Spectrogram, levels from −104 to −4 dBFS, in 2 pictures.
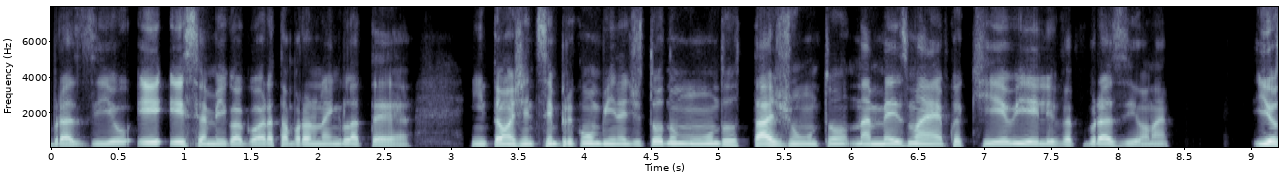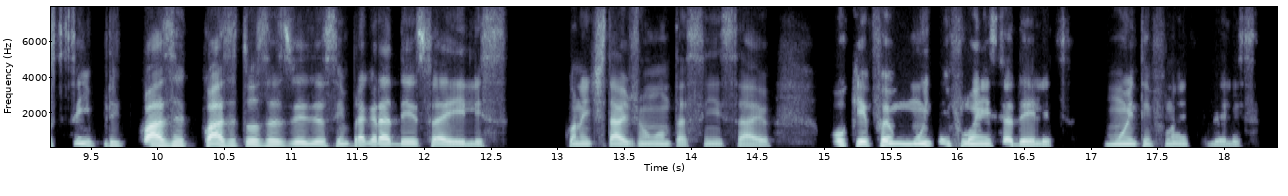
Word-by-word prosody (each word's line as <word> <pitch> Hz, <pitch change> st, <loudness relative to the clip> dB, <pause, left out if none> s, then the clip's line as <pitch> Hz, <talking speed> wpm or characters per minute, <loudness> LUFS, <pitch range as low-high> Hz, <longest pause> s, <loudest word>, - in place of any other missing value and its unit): Brasil 105 Hz, +6 st, -2 dB
e 115 Hz, +2 st, +4 dB
esse 120 Hz, +2 st, +2 dB
amigo 110 Hz, -2 st, -2 dB
agora 100 Hz, +1 st, 0 dB
está 115 Hz, +1 st, -4 dB
morando 110 Hz, 0 st, -1 dB
na 110 Hz, +1 st, -3 dB
Inglaterra. 90 Hz, -6 st, -3 dB, 0.4 s
Então, 105 Hz, +2 st, +1 dB
a 115 Hz, -, +3 dB
gente 120 Hz, -1 st, -3 dB
sempre 135 Hz, +3 st, 0 dB
combina 125 Hz, -4 st, 0 dB
de 120 Hz, 0 st, -7 dB
todo 130 Hz, +3 st, 0 dB
mundo 130 Hz, +2 st, 0 dB
estar 140 Hz, -2 st, +4 dB
junto 120 Hz, +2 st, -3 dB
na 120 Hz, 0 st, -2 dB
mesma 125 Hz, +4 st, +1 dB
época 120 Hz, +2 st, -1 dB
que 125 Hz, 0 st, -6 dB
eu 115 Hz, +2 st, +1 dB
e 135 Hz, -, +2 dB
ele 120 Hz, +1 st, 0 dB
vai 120 Hz, 0 st, -3 dB
para -, -, -48 dB
o -, -, -17 dB
Brasil, 115 Hz, -8 st, -1 dB
né. 95 Hz, +2 st, -6 dB, 0.7 s
E 125 Hz, -, +3 dB
eu 125 Hz, -, +8 dB
sempre, 155 Hz, +3 st, -4 dB
quase 155 Hz, +4 st, +7 dB
quase 140 Hz, +3 st, +5 dB
todas 150 Hz, 0 st, +1 dB
as 140 Hz, -4 st, +2 dB
vezes 115 Hz, 0 st, +2 dB
eu 120 Hz, -, +2 dB
sempre 125 Hz, +4 st, -2 dB
agradeço 130 Hz, -8 st, +1 dB
a 100 Hz, -, +4 dB
eles, 95 Hz, +1 st, -2 dB, 0.4 s
quando 110 Hz, -, -3 dB
a -, -, 0 dB
gente 100 Hz, -, -7 dB
está 105 Hz, -2 st, +2 dB
junto 95 Hz, +3 st, -4 dB
assim, 90 Hz, +1 st, -8 dB
sabe, 90 Hz, +1 st, -4 dB, 0.4 s
porque 120 Hz, +2 st, +3 dB
foi 150 Hz, -, +5 dB
muita 130 Hz, +4 st, +1 dB
influência 120 Hz, -5 st, +1 dB
deles, 90 Hz, -2 st, 0 dB, 0.4 s
muita 115 Hz, +3 st, -2 dB
influência 100 Hz, -4 st, -7 dB
deles. 90 Hz, -1 st, -9 dB
120 Hz, 190 wpm, -24 LUFS, 105-130 Hz, 0.7 s, eu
